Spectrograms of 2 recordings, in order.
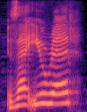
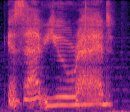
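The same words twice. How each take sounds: First: It is said in a fairly smooth voice. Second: It is said in a raspy, creaky voice.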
